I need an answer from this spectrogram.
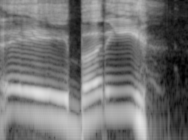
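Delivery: very high, loud, casual and chummy bro voice. Mimic how he sounds about to bro it up with a prince, imitating a casual bro voice. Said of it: "he just sounds like he's about to bro it up".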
